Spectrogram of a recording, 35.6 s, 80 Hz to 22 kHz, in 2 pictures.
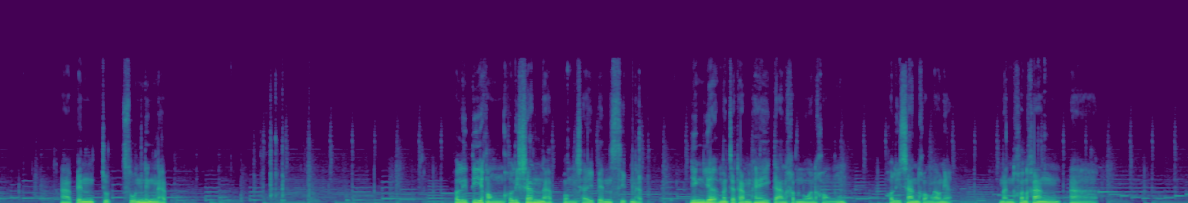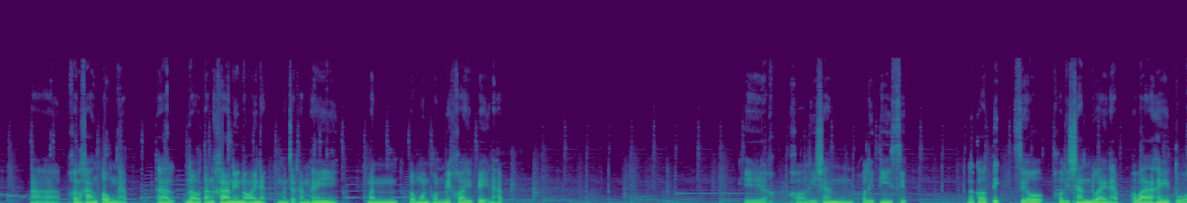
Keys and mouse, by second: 13.2 middle click, 13.2 click, 13.4 middle click, 13.6-15.5 drag, 15.5 middle click, 15.6-33.5 drag, 33.5-35.6 middle drag.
